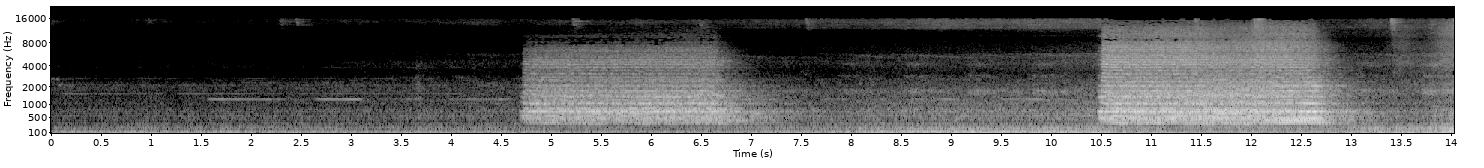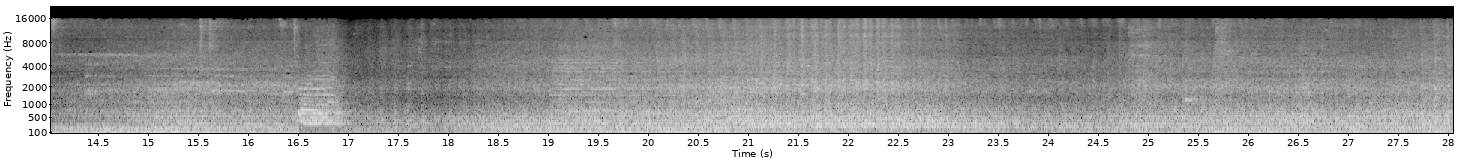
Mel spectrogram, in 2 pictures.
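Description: Norfolk Southern diesel freight locomotive sounding its horn: two long blasts and then a short one. The locomotives rumble past, and the freight cars roll by with their wheels clacking over the rail joints.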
